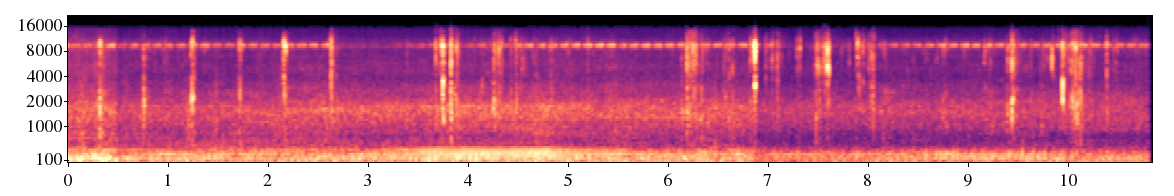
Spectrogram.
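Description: Crunchy chewing of raw banana blossom, a scatter of sharp crackling clicks, over a steady low engine rumble from a vehicle that hums louder about four to five seconds in. A faint steady high whine runs underneath.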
